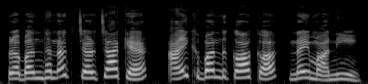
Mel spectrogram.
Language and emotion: Maithili, neutral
